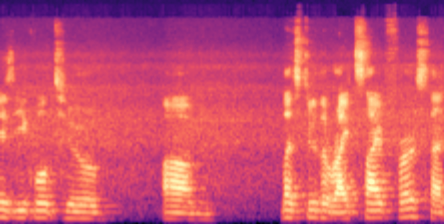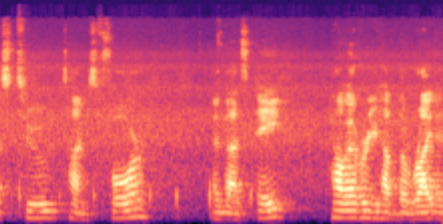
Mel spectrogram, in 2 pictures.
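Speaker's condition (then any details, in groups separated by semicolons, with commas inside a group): No condition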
